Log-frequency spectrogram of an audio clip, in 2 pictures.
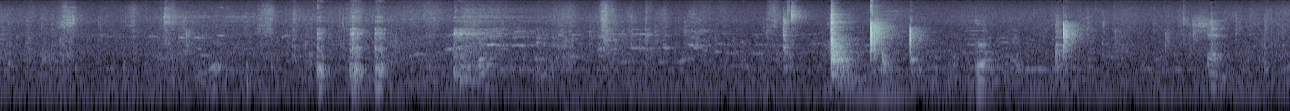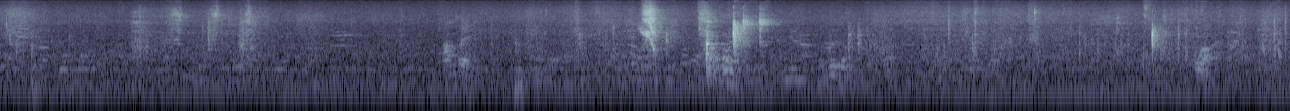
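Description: Billiard balls click sharply against each other several times.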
